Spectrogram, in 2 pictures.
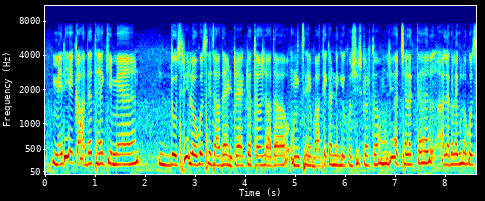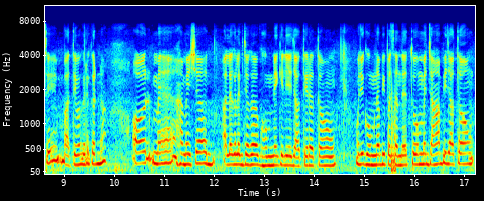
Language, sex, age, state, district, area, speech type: Urdu, male, 18-30, Delhi, South Delhi, urban, spontaneous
